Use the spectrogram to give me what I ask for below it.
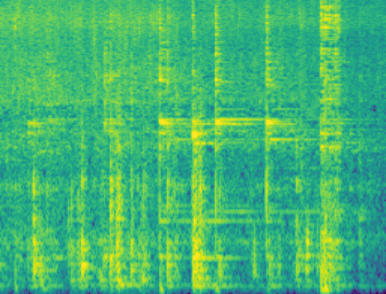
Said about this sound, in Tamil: இப்போது வெங்காயம் தக்காளி எல்லாம் நல்லா வதங்கிருச்சு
